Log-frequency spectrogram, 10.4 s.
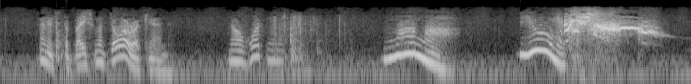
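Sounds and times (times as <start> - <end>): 
speech: 0.6 - 2.6, 3.4 - 4.9, 5.7 - 6.9, 7.8 - 9.3
woman screaming: 8.4 - 10.2.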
